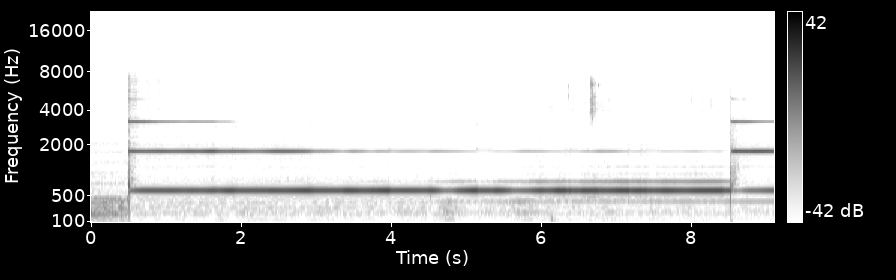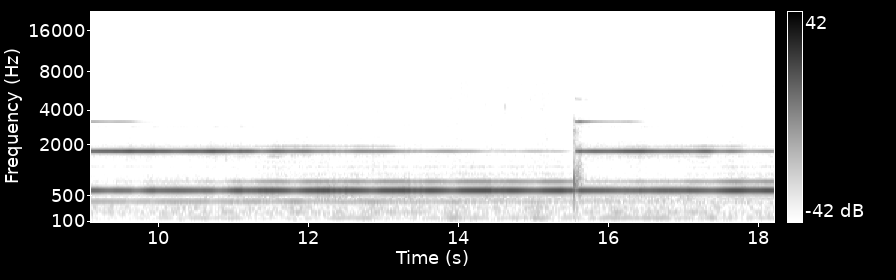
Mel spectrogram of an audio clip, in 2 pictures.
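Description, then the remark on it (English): A meditation bowl is struck three times during a root chakra meditation, several seconds apart, each strike ringing out in a long, steady, shimmering tone with bright overtones that sustains until the next chime. “And now with each chime of the ball, this root chakra opens even further.”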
